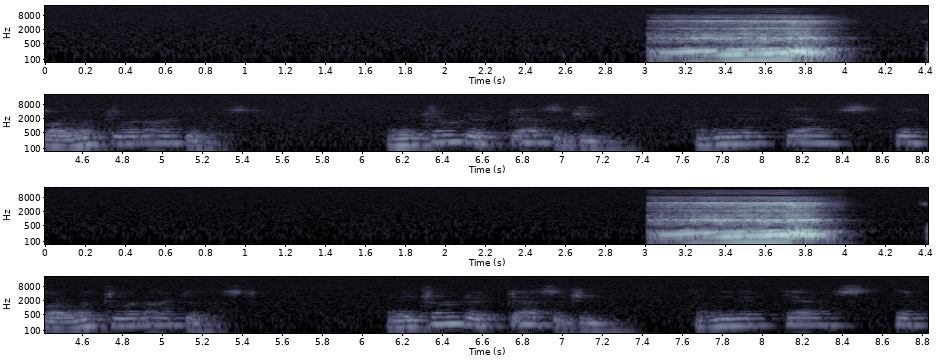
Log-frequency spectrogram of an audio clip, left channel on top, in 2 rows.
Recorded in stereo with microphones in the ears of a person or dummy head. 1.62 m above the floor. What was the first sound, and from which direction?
Snoring, 25° right (ahead or behind).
